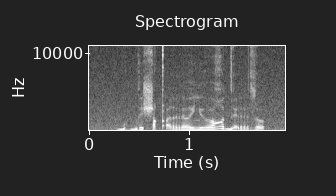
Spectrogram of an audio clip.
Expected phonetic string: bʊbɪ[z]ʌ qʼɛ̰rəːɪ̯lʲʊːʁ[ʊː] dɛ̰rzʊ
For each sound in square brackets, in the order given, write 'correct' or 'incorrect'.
incorrect: ʃ, incorrect: ʊ

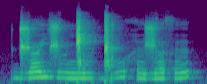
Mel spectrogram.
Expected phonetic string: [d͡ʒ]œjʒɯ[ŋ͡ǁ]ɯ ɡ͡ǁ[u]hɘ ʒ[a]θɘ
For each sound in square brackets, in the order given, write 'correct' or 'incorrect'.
correct, correct, correct, incorrect: ə

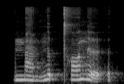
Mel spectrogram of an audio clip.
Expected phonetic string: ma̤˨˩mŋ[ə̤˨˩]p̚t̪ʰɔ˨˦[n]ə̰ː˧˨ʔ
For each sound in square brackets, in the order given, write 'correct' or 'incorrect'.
incorrect: ə˦˥, correct

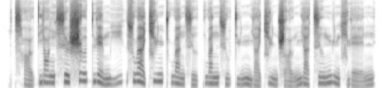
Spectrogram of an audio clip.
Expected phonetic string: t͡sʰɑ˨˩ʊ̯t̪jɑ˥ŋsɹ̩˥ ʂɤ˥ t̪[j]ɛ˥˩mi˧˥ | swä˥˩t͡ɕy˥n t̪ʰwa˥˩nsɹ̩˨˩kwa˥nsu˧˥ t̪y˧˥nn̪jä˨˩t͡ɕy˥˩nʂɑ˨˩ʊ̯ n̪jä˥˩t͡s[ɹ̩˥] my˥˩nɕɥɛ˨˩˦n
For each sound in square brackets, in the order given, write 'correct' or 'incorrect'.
incorrect: ɥ, correct

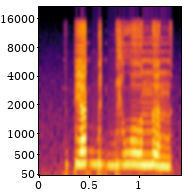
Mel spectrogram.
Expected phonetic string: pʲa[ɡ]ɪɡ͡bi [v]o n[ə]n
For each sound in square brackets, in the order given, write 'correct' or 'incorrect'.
incorrect: ɡ͡b, incorrect: w, correct

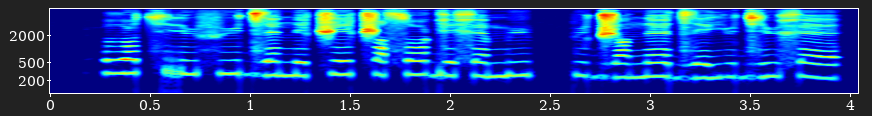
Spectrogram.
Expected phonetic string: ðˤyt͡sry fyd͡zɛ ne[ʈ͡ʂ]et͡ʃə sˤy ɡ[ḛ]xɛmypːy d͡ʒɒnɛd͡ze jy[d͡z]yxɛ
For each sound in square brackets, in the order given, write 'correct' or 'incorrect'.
incorrect: t͡ʃ, incorrect: e, correct

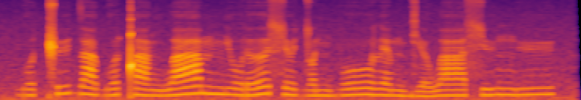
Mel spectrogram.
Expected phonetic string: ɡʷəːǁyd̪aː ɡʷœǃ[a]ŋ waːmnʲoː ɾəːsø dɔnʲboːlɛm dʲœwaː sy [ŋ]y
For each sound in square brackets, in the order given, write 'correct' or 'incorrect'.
incorrect: aː, correct

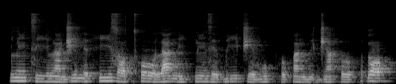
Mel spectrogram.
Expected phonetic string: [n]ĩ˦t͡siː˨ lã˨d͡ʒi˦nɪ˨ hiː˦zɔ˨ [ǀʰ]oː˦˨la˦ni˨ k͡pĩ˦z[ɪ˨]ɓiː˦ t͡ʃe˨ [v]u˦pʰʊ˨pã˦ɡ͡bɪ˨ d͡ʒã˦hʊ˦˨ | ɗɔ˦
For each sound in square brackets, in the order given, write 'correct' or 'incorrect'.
incorrect: l, incorrect: tʰ, correct, correct

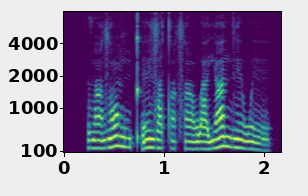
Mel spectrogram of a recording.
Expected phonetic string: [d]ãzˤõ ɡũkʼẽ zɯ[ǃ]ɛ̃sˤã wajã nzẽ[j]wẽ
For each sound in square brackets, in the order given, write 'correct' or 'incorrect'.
incorrect: ð, incorrect: tˤ, incorrect: none

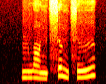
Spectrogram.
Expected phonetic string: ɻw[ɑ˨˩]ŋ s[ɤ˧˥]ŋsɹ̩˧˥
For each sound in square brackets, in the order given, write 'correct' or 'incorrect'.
correct, incorrect: ɤ˥˩

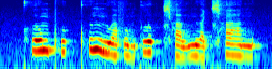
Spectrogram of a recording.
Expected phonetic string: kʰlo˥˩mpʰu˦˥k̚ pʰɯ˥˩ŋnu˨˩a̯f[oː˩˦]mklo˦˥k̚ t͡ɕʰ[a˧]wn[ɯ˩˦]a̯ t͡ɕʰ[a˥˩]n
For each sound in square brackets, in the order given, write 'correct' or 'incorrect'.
incorrect: o˩˦, incorrect: a˩˦, correct, incorrect: a˧

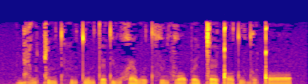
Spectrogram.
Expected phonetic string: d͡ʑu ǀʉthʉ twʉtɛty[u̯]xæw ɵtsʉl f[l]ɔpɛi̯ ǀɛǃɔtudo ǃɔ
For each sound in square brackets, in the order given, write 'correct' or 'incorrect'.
correct, correct

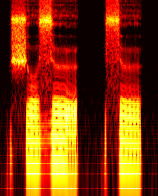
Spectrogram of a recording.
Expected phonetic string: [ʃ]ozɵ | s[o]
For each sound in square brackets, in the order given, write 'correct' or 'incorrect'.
correct, incorrect: ɵ

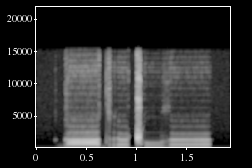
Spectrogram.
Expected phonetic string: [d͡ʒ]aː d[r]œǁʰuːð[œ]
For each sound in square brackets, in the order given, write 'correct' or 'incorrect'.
incorrect: ɡ, correct, incorrect: œː

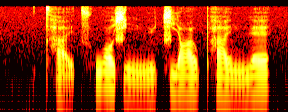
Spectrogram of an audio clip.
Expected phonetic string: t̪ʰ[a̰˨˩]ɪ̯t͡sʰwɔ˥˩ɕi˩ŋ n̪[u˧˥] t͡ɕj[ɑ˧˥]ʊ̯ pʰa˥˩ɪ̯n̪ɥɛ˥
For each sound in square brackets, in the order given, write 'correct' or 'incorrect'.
correct, incorrect: y˧˥, correct

